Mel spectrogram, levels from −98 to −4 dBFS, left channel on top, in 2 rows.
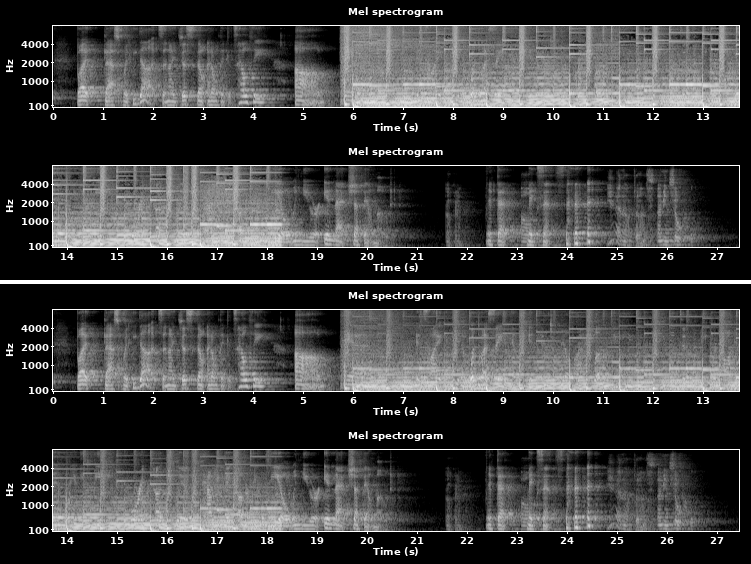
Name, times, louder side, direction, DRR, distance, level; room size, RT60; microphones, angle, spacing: voice 1, 1.0-4.2 4.8-5.4 5.8-6.6 7.3-11.6 12.1-20.4 22.4-22.8 23.2-24.5, right 1 dB, 15° right, 4 dB, 1.5 m, -31 dB
sound 1, 5.8-18.3, left 4 dB, 85° left, 0.7 m, -20 dB
voice 2, 21.6-21.9 23.1-23.4 24.8-26.5, left 1 dB, 30° left, 6 dB, 2.8 m, -43 dB
28.0 x 23.5 x 5.6 m, 1.4 s
head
